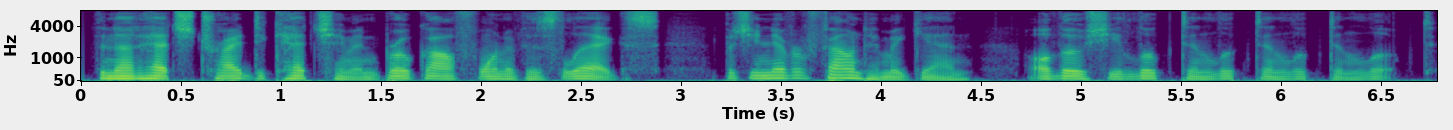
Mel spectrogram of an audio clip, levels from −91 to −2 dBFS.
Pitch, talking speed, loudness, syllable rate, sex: 105 Hz, 250 wpm, -22 LUFS, 6.3 syllables/s, male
